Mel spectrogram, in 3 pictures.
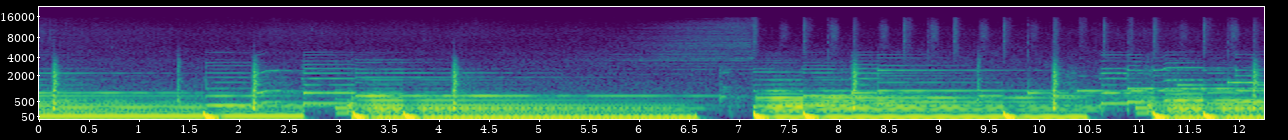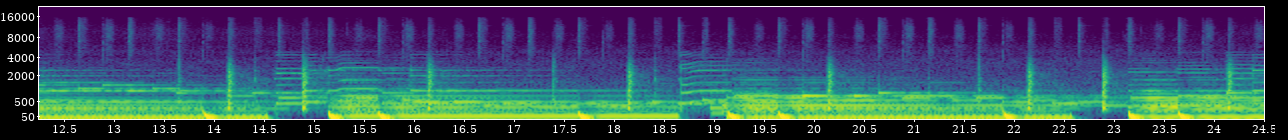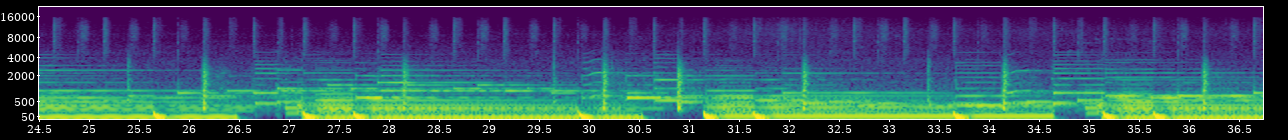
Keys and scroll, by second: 5.7 shift+BackSpace, 7.9 F1, 11.4 F1, 18.5 ctrl+d, 28.7-30.9 typing.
